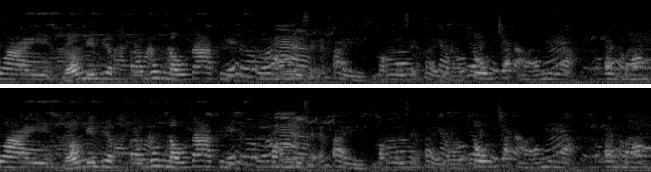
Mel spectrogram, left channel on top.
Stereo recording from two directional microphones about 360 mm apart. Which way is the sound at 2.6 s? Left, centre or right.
Centre.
